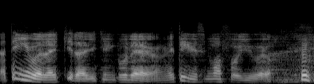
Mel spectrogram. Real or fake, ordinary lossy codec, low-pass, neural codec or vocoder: fake; AAC, 32 kbps; 7.2 kHz; codec, 24 kHz, 1 kbps, SNAC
